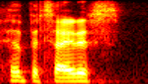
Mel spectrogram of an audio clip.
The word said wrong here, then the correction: Hephaestus: Is that how you say it? – It's Hephaestus, right?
